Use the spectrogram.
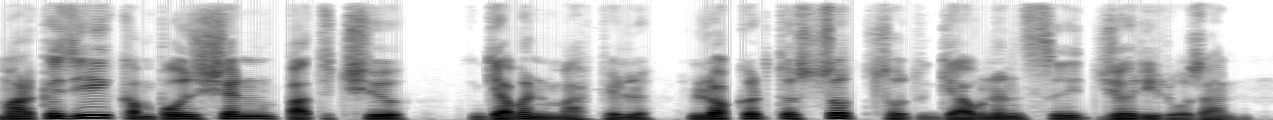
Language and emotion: Kashmiri, neutral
